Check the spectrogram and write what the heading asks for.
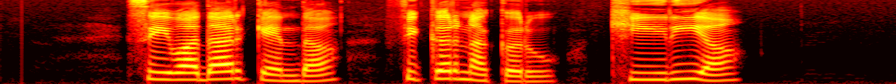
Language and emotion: Punjabi, neutral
